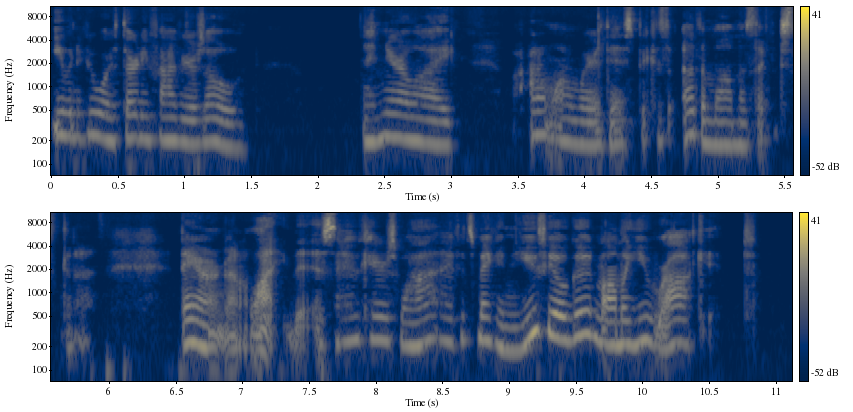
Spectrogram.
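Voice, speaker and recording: A woman's somewhat breathy, fairly high voice, with ordinary pitch variation and a fairly quick pace. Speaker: podcast host. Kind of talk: casual motivational monologue.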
